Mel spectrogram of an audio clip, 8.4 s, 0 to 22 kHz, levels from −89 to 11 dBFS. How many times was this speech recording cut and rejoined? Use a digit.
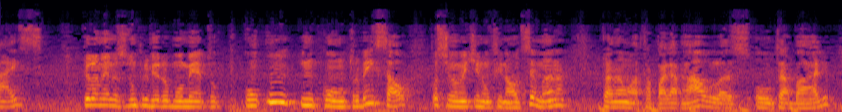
1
